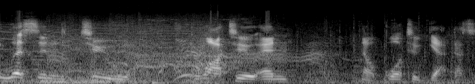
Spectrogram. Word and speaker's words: Guo: No, Guo, yeah, that's how you pronounce his name.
